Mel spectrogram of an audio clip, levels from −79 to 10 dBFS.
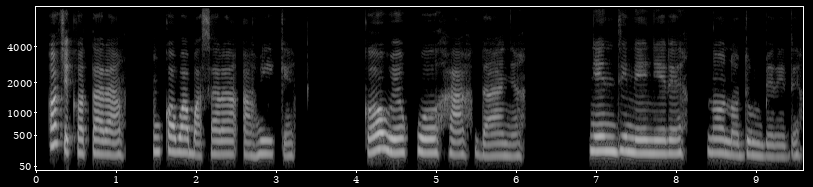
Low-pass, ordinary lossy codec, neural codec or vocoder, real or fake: none; none; none; real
